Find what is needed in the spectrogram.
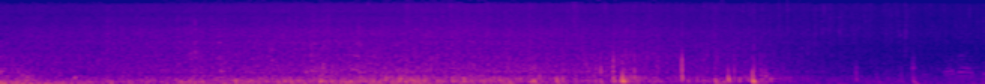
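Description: Water and broken ice thrown up by an explosive charge in river ice raining back down onto the ice and snow, a steady patter that follows the fading rumble of the blast and dies away after about six and a half seconds. A few louder thuds of larger chunks landing come near the end.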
